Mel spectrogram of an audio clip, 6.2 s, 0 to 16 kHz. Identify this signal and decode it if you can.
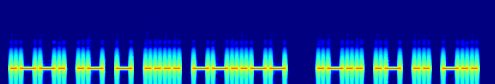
Morse code, heard as a keyed tone, about 20 wpm, 700 Hz. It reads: PATH, LAID
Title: A Sound Of Thunder 20wpm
